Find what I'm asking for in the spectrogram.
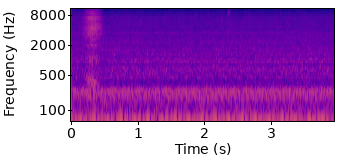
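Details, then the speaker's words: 2014 GMC truck, 5.3L, 81,000 miles, at startup: low, lumpy idle stumbling two or three times a second; cylinder 1 misfire, no lifter tick, misfire moved with the swapped coil, so faulty ignition coil. "random misfire misfiring startup let's go to live data figure out which cylinder this is their misfire right there well she's telling me number one and history counter number one"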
